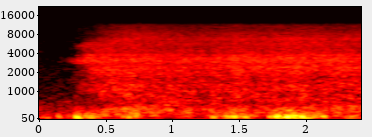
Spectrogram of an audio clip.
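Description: A steady hiss, with a few faint low knocks beneath it.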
